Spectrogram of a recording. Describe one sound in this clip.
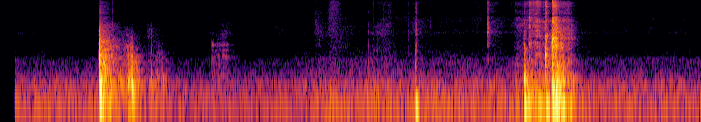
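A ceramic mug knocks down onto a countertop.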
